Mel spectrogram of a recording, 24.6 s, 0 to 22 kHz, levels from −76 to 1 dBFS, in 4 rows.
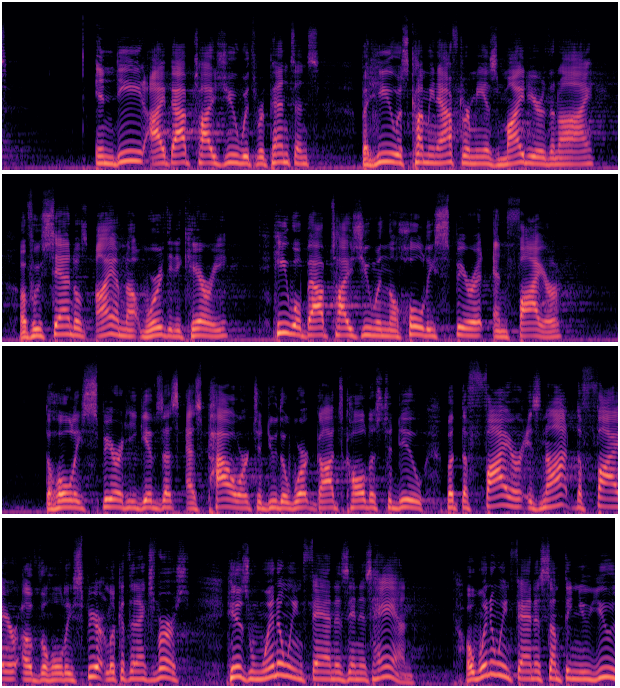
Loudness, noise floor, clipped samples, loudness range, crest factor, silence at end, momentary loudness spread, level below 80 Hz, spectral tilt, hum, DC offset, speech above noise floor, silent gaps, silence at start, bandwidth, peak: -23 LUFS; -50 dBFS; under 0.1%; 2 LU; 18 dB; 0 s; 5 LU; -46 dBFS; -6.5 dB/octave; none; under 0.1%; 27 dB; none; 0 s; 14 kHz; -6 dBFS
